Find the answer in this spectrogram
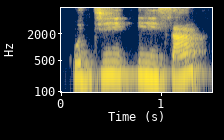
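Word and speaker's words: おじいさん: Karena di Jepang itu banyak kosakata atau kotobanya itu dia pengucapannya hampir sama, tapi yang membedakan adalah vokalnya. Seperti itu. Nah, di sini ada oji-sang, ini paman. Oji-i-sang, kakek.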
